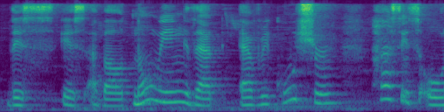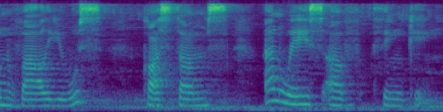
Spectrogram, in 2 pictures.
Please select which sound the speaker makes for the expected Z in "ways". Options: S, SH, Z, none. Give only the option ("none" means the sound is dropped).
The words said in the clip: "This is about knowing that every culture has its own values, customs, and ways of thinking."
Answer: S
